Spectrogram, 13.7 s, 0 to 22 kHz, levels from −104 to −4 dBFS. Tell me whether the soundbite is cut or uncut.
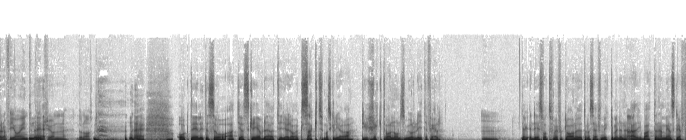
uncut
